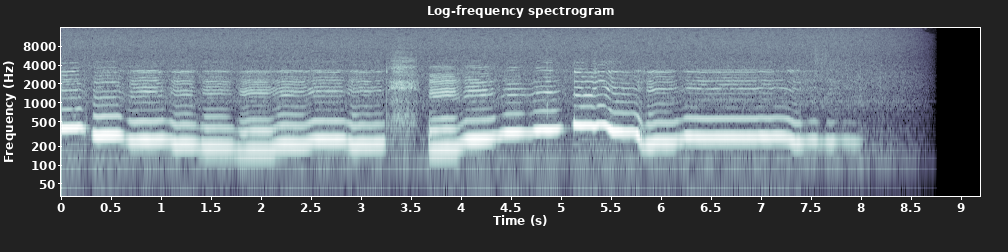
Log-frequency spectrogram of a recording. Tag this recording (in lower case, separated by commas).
woman speaking, humming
